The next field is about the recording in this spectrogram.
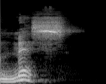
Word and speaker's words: miss: 再说后面那个 miss，老师说过，中间的短音千万不要读成 e，要发成 miss。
